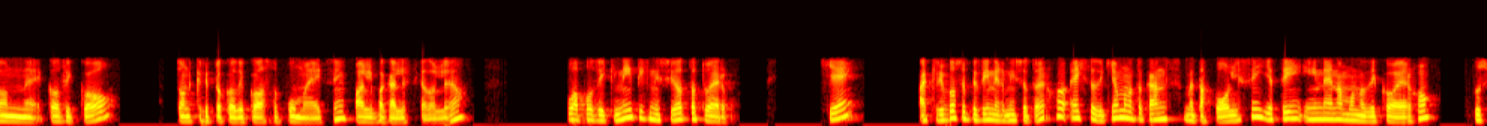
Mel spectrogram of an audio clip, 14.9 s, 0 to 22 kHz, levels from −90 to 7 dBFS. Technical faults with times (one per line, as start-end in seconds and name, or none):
2.02-2.06 packet loss with pitch repetition
4.46-4.50 packet loss with pitch repetition
9.46-9.50 packet loss with pitch repetition
11.52-11.54 packet loss with pitch repetition
14.04-14.08 packet loss with pitch repetition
